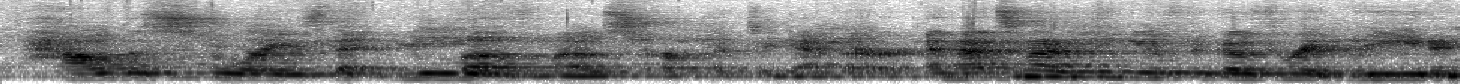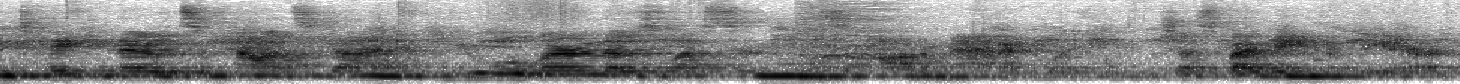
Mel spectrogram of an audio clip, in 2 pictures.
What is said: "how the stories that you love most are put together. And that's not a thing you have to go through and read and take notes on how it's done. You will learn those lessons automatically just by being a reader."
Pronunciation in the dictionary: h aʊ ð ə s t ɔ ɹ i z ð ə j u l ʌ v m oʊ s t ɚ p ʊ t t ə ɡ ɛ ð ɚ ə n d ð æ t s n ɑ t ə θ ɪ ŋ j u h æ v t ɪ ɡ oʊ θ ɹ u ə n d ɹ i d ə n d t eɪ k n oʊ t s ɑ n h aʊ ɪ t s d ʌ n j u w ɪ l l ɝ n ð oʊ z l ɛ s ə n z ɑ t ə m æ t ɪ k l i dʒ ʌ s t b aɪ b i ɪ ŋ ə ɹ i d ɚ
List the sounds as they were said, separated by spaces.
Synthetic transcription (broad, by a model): h aʊ ð ə s t ɔ ɹ i z ð ə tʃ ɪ l ʌ v m oʊ s t ɚ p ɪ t t ə ɡ ɛ ð ɚ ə n ð æ t s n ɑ t ə θ ɪ ŋ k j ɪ f t ɪ ɡ oʊ θ ɹ u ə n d ɹ i d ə n t eɪ k n oʊ t s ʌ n h aʊ ɪ t s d ʌ n j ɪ w ɪ l l ɝ n ð oʊ z l ɛ s ə n z ɑ t ə m æ t ɪ k l i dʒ ʌ s b aɪ b i ɪ ŋ ə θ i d ɚ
